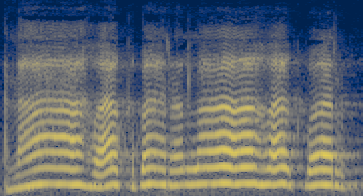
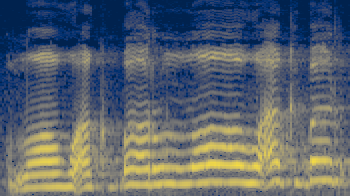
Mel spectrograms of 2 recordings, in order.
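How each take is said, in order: First: It is said in a small, weak voice. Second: It is said in a loud, strong voice.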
